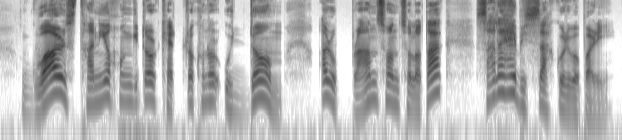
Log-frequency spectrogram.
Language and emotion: Assamese, surprised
